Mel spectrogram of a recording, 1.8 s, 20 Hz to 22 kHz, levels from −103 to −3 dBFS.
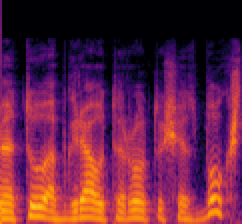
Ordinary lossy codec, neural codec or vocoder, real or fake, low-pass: Opus, 64 kbps; none; real; 10.8 kHz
